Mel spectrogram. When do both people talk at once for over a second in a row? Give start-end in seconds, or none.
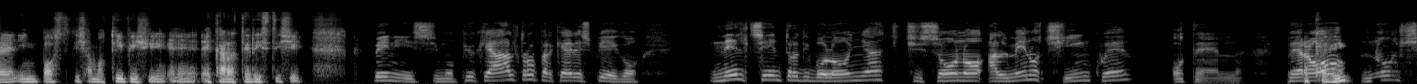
none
